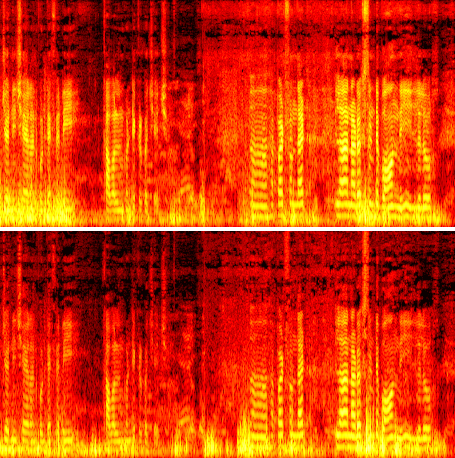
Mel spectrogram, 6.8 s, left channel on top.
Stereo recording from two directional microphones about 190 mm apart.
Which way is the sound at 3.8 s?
20° right (ahead or behind).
